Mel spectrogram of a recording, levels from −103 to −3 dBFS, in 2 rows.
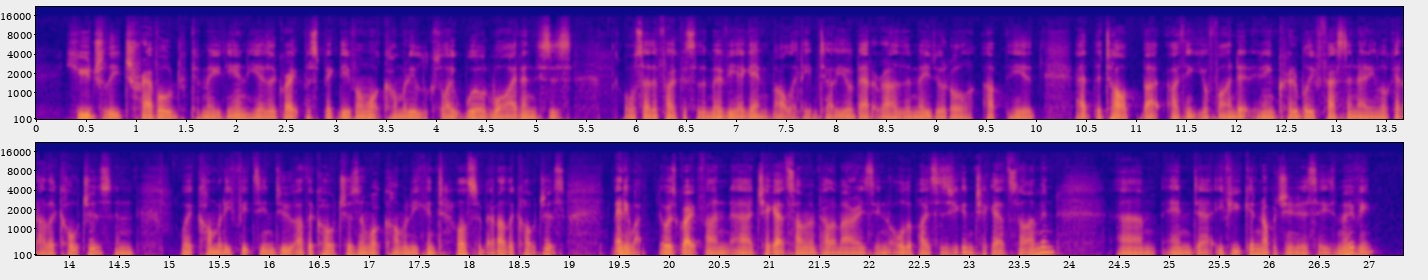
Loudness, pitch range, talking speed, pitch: -37 LUFS, 85-105 Hz, 225 wpm, 90 Hz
